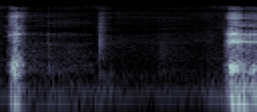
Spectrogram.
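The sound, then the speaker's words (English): A person imitates a sci-fi villain's mechanical respirator breathing with two loud, hissing breaths, one at the start and one at the end. Near-quiet separates them, broken only by a couple of faint clicks. “you hear the iconic Darth Vader breath.”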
